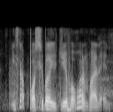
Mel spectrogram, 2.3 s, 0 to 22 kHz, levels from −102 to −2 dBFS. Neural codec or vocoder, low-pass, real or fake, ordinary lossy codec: none; none; real; none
